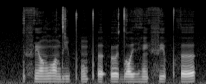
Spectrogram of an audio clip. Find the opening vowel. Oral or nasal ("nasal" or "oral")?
nasal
